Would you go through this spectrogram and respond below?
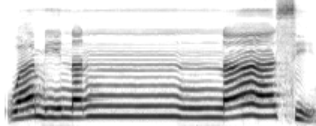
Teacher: Bacanya langsung masuk ke nunnya yang didengungkan, ennya, nan, begitu. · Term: idgham syamsiyah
